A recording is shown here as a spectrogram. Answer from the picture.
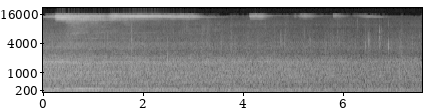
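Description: A New Jersey Transit electric train running away down the track, its rumble fading steadily. A steady hum drops out about two and a half seconds in.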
